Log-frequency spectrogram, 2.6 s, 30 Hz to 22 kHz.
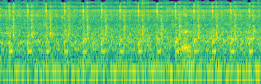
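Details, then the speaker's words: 2022 Chevrolet Suburban V8, towed in with flashing check-engine light and scanner counting cylinder 7 misfires; at idle a quick, sharp, steady ticking in the engine, later traced to a failed lifter and bent pushrod on cylinder 7. "al golpeteo en el motor. No sé si logran escuchar. Entonces más yo apunto a lo que es el el problema dentro del motor."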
